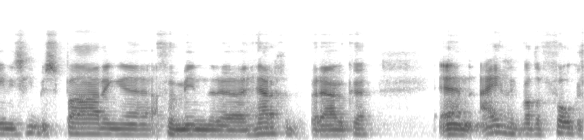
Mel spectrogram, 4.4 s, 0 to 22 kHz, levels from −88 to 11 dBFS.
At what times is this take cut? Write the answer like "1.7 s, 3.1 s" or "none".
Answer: 1.2 s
